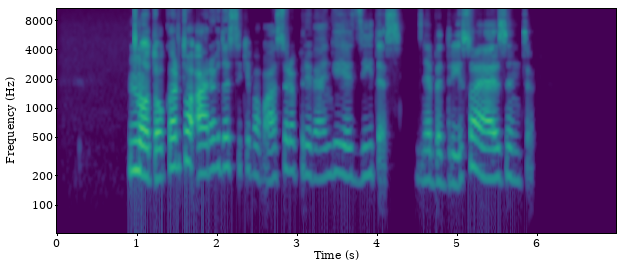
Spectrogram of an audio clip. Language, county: Lithuanian, Klaipėda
